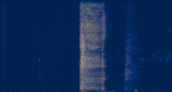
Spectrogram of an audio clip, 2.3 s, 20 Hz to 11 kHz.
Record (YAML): cough_length: 2.3 s
cough_amplitude: 13538
cough_signal_mean_std_ratio: 0.27
survey_phase: beta (2021-08-13 to 2022-03-07)
age: 18-44
gender: Female
wearing_mask: 'No'
symptom_cough_any: true
symptom_shortness_of_breath: true
symptom_fatigue: true
symptom_headache: true
smoker_status: Current smoker (1 to 10 cigarettes per day)
respiratory_condition_asthma: false
respiratory_condition_other: false
recruitment_source: Test and Trace
submission_delay: 1 day
covid_test_result: Positive
covid_test_method: LFT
